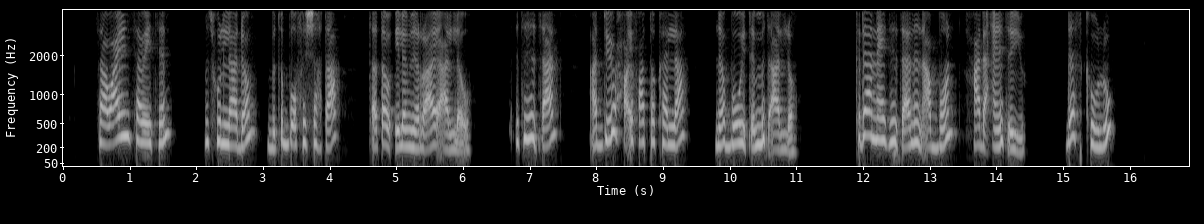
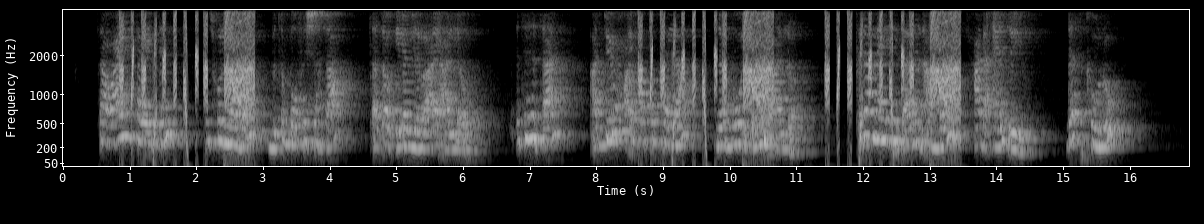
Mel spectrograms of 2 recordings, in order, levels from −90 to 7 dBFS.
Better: first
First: none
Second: background sound (Scratching (performance technique)); 3 dB above the speech // room echo; dies away in 0.9 s

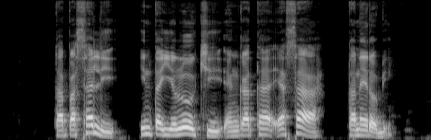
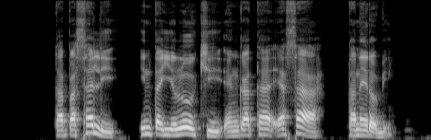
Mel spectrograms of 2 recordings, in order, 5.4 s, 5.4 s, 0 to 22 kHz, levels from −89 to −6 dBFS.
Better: first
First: none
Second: noise reduction (neural mask model Resemble Enhance denoiser)

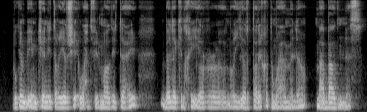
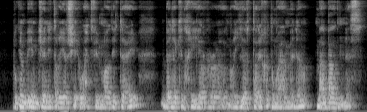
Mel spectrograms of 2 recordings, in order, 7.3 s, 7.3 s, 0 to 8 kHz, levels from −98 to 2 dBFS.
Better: first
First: none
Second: room echo; dies away in 0.2 s

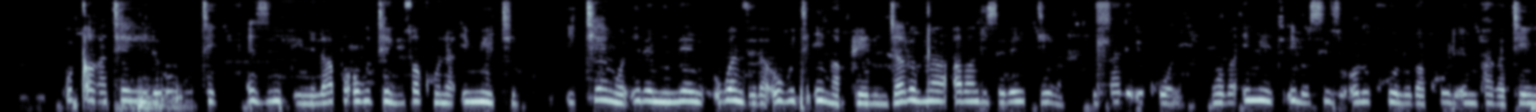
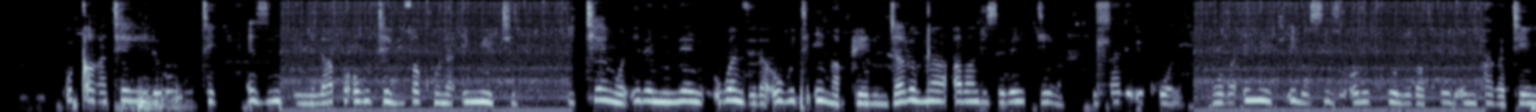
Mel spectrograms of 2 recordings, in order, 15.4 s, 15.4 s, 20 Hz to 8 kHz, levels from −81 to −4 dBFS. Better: first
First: none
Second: background sound (Liquid); 15 dB below the speech

